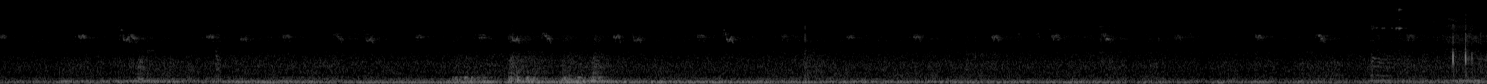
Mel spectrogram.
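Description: A small bird chirping over and over, short high chirps about two a second, over a steady low background rumble; a few sharp clicks near the end.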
